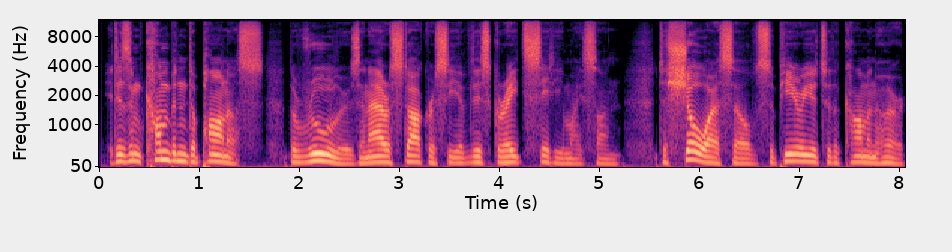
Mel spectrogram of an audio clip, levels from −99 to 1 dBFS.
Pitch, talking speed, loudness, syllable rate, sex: 135 Hz, 170 wpm, -17 LUFS, 5.0 syllables/s, male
